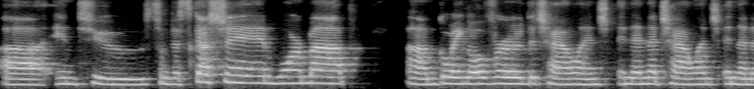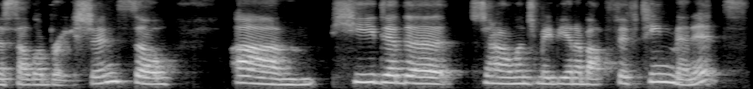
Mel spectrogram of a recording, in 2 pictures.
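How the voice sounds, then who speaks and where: A woman's voice: mid-range voice, moderate pace. A woman run club coach telling a story in a casual interview, chatty, full of fillers and "you know what I mean".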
